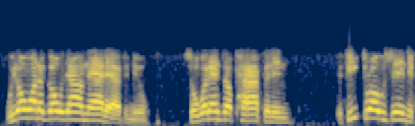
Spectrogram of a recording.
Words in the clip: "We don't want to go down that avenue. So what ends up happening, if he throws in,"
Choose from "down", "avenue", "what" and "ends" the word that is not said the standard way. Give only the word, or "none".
none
